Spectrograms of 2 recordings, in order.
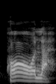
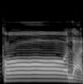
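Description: First: The long vowel is held for two counts. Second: The long vowel is drawn out past two counts. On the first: The speaker calls it right. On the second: The speaker calls it wrong.

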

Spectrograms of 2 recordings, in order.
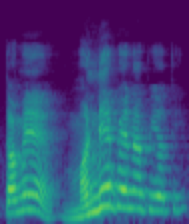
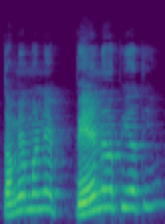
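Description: First: The stress falls on મને. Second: The stress falls on પેન. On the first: It was given to the speaker rather than someone else. "હું ભાર આપી દઉં મને ઉપર" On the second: It was a pen rather than a pencil. "હવે પેન ઉપર ભાર આપી દઉં"

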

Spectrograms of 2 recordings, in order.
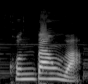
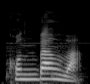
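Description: The two takes are said the same way.

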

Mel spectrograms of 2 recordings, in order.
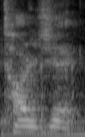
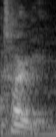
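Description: First: Target is said with a fancy, French-like ending. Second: Target is said the plain, everyday English way. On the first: The speaker calls it right. "Say Target. Be fancy on this side" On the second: The speaker calls it wrong. "It's not Target"

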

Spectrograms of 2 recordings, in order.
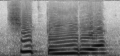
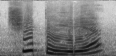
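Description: Both takes have the same delivery.

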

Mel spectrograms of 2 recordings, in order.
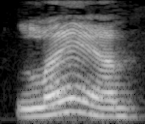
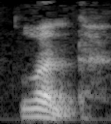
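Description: First: The vowel is a full 'a' sound. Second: The vowel is reduced to a schwa. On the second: "just a schwa instead"

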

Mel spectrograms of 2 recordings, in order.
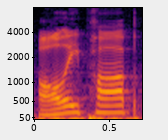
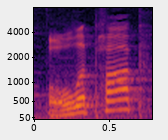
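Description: First: It is said like lollipop without the L. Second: It is said unlike lollipop without the L. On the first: "like a lollipop, like I first said it, is correct" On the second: "which makes me think maybe it's OLIPOP"

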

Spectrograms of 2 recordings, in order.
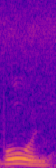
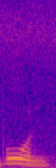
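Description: The two takes are said the same way.

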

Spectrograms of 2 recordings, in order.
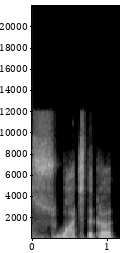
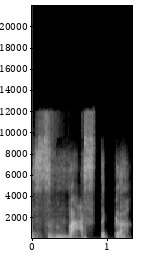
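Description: First: The word begins with an S-W sound. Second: The word begins with an S-V sound. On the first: The speaker calls it wrong. "That's not a swastika" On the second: The speaker calls it right. "That's a svastika"

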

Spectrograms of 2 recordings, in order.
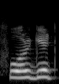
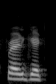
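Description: First: The first syllable has a full 'for' vowel. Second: The first syllable has a reduced 'fur' vowel. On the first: The speaker calls it wrong. "इस अल्फाज को लोग फॉरगेट कहते हैं, लेकिन ये बिल्कुल गलत है।" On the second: The speaker calls it right. "इस अल्फाज को हम फरगेट कहते हैं।"

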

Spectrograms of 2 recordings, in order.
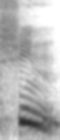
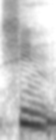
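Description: First: The vowel is a short 'i' sound. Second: The vowel is a short 'i' sound.

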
